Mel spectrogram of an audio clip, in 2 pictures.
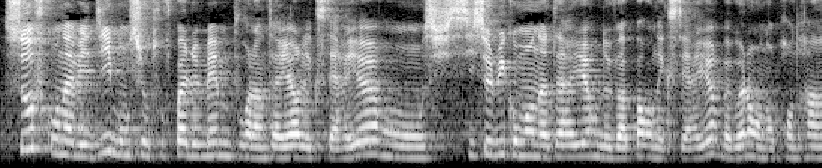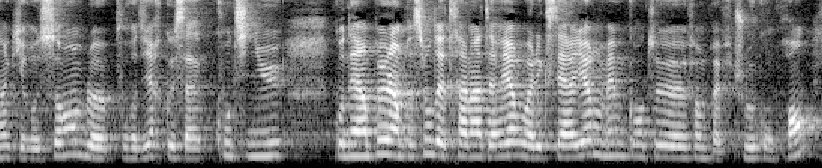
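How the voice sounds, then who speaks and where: A woman's voice: mid-range voice, brisk. A woman chatting casually to viewers as a vlogger, with a slight lisp on her s sounds and an informal, digressive way of telling things. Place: indoors at home. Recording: roomy echo, faint background noise.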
